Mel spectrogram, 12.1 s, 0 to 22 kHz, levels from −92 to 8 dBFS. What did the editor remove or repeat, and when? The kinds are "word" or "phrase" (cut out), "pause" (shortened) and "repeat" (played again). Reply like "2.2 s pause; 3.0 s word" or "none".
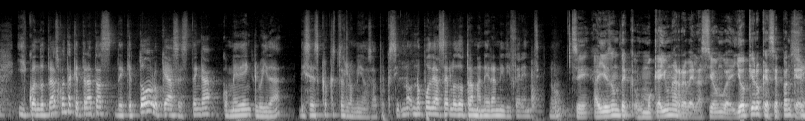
4.4 s pause; 8.2 s pause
